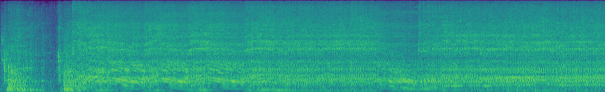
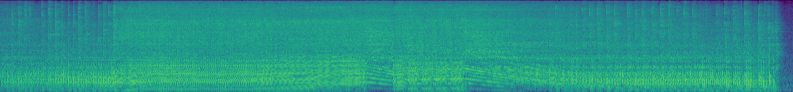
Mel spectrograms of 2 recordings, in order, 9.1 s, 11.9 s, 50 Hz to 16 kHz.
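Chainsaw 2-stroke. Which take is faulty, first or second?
first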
